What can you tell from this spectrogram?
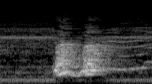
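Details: Domestic dogs, two of them, confronting a cobra that entered a house in Nathawee, Songkhla, Thailand, recorded by a CCTV camera; one loud, harsh double bark over a steady background hum and a faint tone.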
